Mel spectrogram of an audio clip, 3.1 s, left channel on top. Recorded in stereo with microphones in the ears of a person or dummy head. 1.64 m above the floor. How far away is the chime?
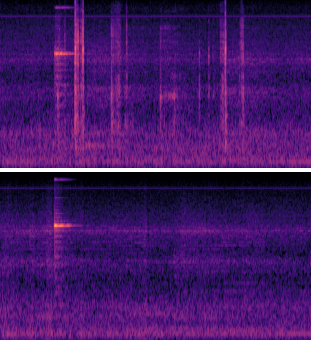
About 0.6 m.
